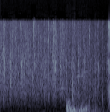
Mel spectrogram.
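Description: Studio audience applauding, a dense patter of clapping, with a low rumbling thump near the end.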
